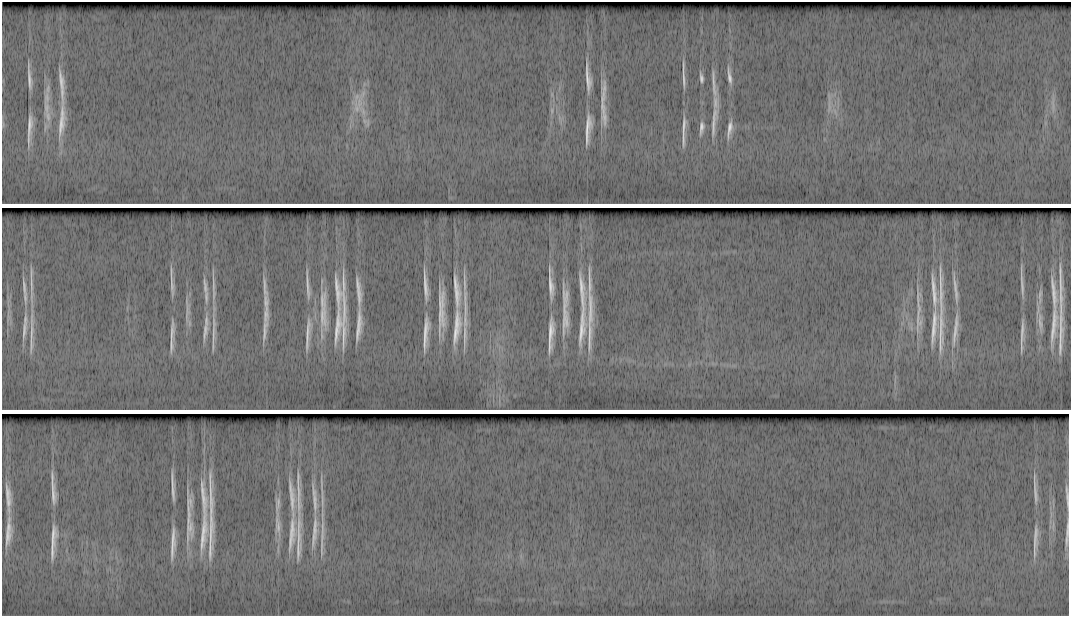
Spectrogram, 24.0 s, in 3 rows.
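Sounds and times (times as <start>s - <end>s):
small songbird chirping: 0.0s - 0.6s, 2.5s - 3.3s, 4.0s - 6.5s, 7.5s - 13.5s, 14.7s - 18.6s, 23.7s - 24.0s.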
